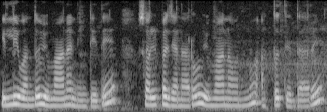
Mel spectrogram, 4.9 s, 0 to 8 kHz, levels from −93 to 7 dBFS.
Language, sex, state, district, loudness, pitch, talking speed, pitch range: Kannada, female, Karnataka, Bangalore, -18 LUFS, 195 Hz, 100 wpm, 180-220 Hz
